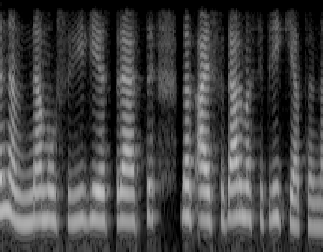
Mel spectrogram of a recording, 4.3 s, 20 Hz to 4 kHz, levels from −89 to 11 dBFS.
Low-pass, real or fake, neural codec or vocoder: 3.6 kHz; fake; codec, 16 kHz, 0.2 kbps, FocalCodec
